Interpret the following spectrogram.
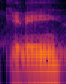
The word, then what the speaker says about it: Giddey: Basically a lot of the players, obviously Paddy Mills, Josh Giddey, I believe is how the last name's pronounced, the guy that's playing for, played against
